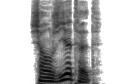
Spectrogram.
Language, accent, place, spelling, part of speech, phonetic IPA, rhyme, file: German, Germany, Berlin, changiertet, verb, [ʃɑ̃ˈʒiːɐ̯tət], -iːɐ̯tət, De-changiertet.ogg
- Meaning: inflection of changieren: 1. second-person plural preterite 2. second-person plural subjunctive II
